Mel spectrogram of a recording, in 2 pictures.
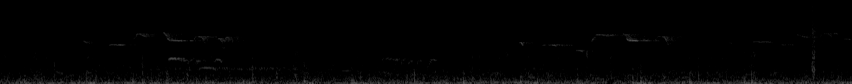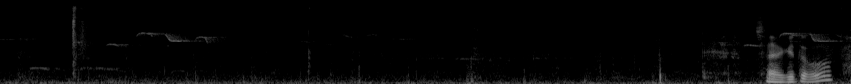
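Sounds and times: sharp click: 9.2 - 9.7.

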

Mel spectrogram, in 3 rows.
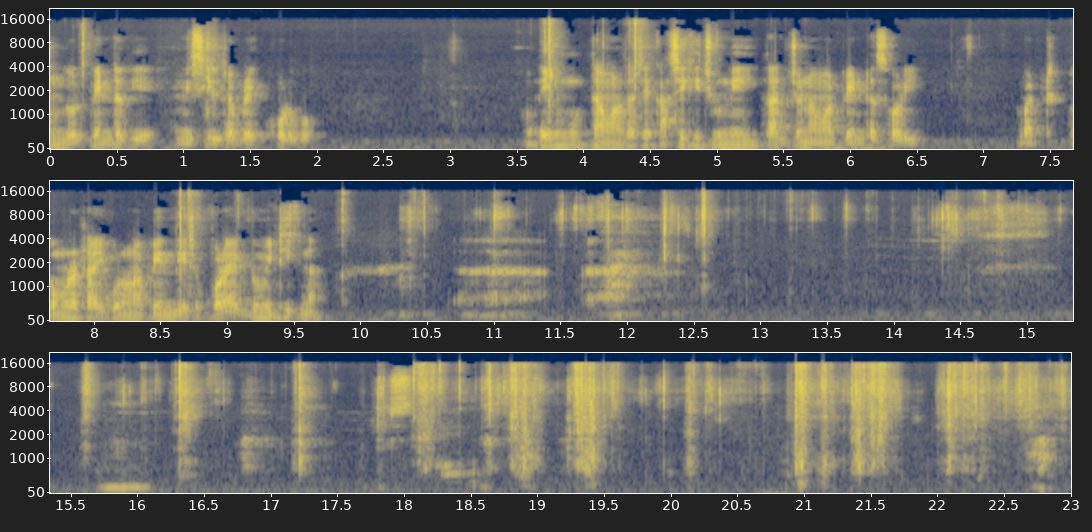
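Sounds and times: plastic wrap crinkling: 8.5 - 9.2, 9.8 - 23.0.

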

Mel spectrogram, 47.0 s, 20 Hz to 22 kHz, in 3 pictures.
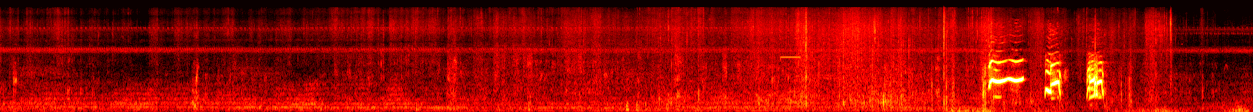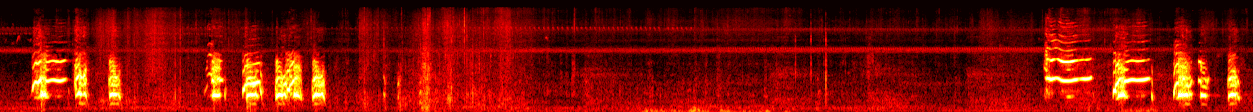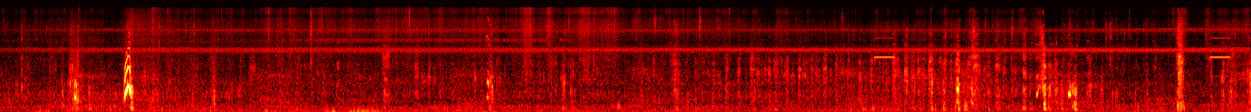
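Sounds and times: faint steady high tone: 9.7 - 10.2, 46.4 - 46.9
dogs baying: 12.2 - 13.9, 18.3 - 19.8, 28.8 - 31.2.

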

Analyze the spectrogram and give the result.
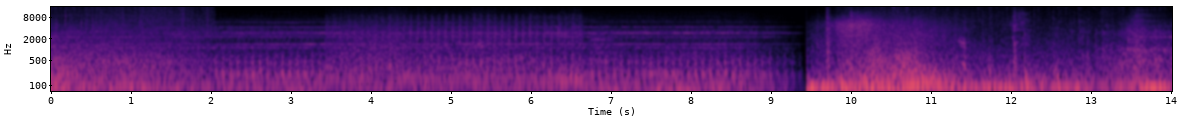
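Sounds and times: helicopter rotor drone: 0.0 - 9.4.

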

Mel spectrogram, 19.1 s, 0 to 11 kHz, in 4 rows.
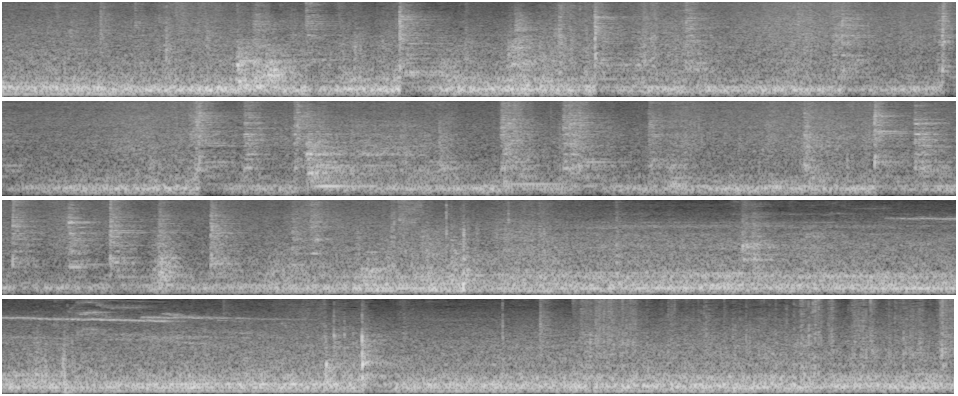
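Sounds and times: griddle sizzling: 0.0 - 19.0
foil and paper crinkling: 17.0 - 19.0.

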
